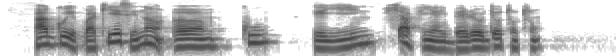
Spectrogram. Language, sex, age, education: Yoruba, male, 30-45, tertiary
